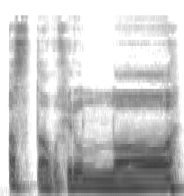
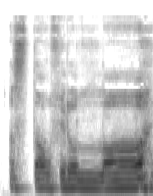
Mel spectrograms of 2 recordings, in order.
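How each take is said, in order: Both takes have the same delivery.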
